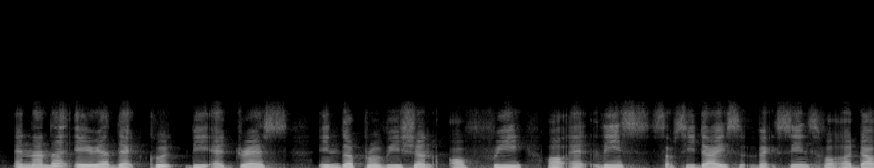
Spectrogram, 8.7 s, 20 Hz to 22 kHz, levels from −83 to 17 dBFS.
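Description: Nothing stood out on listening to this speech recording, which came through a call path whose band limit sits around 8 kHz.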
